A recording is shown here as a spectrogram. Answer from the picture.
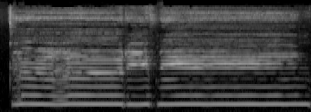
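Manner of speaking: high, slow robotic monotone; loud, held on one high note like a robot. Shown as a demonstration. Teacher shows kids a robot good evening, monotone. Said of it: "like a robot".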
